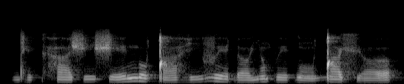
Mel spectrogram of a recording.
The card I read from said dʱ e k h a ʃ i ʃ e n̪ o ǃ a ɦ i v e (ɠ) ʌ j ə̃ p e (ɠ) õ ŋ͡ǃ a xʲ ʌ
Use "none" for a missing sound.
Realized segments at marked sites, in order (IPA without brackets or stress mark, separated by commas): ɗ, ɠ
